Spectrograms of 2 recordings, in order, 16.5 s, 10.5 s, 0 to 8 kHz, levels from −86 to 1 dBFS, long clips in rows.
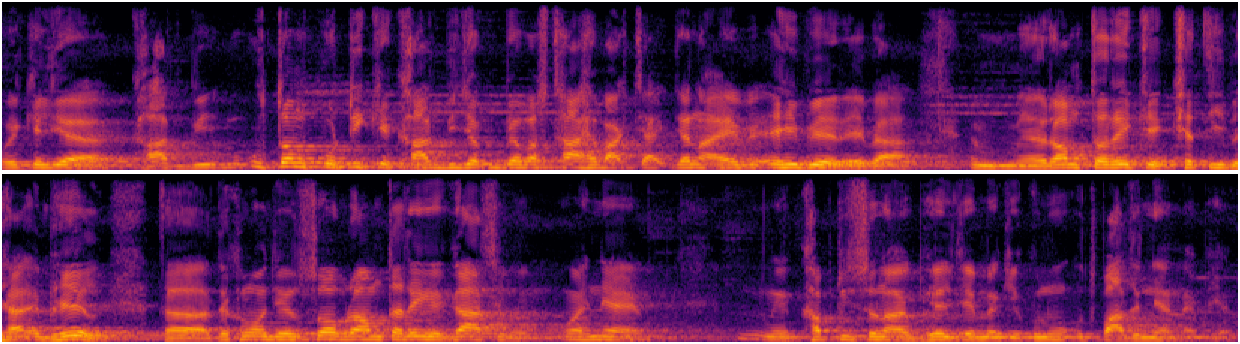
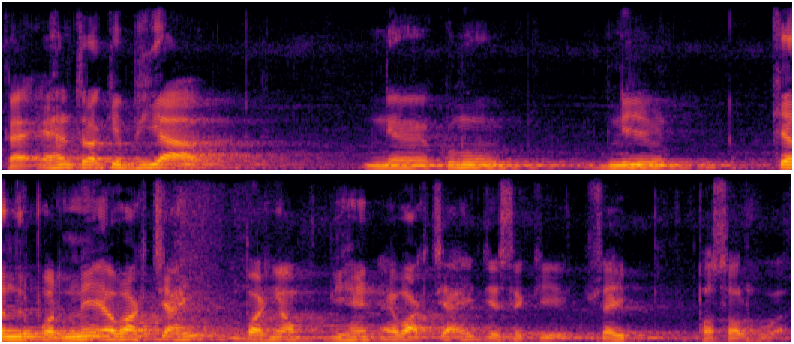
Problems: background sounds at intervals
